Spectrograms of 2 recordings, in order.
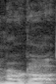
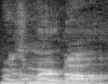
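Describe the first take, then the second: First: The name ends with a k sound. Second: The name ends without a k sound. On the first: The speaker calls it wrong. "everybody keeps saying Murdoch" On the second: The speaker calls it right. "It's not Murdoch"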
